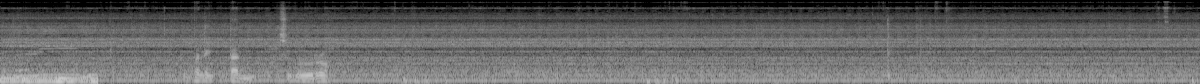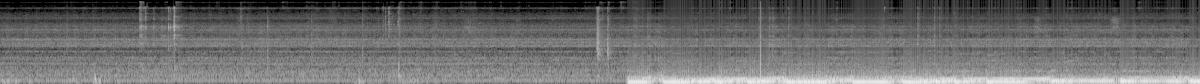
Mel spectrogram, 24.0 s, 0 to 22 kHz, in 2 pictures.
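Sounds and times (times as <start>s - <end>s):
electrical hum and hiss: 0.0s - 24.0s
small parts clicking: 13.4s - 16.4s, 17.9s - 18.3s.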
